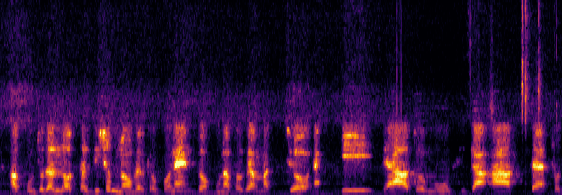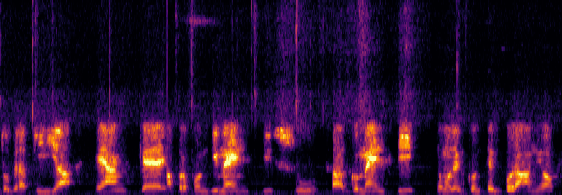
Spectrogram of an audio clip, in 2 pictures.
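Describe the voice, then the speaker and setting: A man explaining things in measured, formal phrases as a festival director in a radio interview. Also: on the low side, sharp tone, a little hiss or hum, low-quality recording.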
